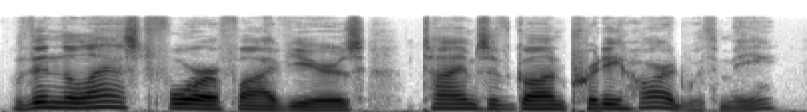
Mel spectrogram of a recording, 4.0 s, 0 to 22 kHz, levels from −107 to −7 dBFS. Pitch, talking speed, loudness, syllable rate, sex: 140 Hz, 210 wpm, -15 LUFS, 4.7 syllables/s, male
